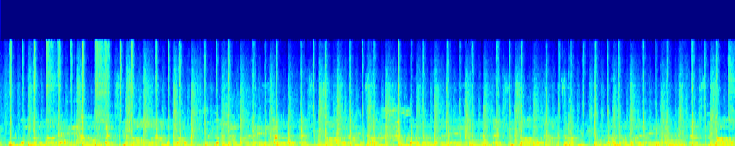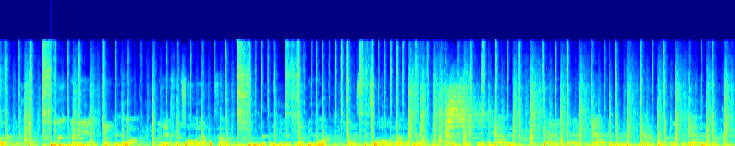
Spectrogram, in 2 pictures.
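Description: Live band music through PA speakers: a drum kit and conga drum keeping a steady beat under a guitar, playing without a break.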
